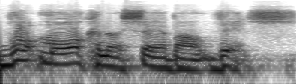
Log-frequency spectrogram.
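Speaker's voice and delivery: slow, scornful, dismissive, can't-be-bothered tone. Retelling a test candidate pushing the pictures away: imitating a dismissive candidate. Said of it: "she just said it in this kind of way that was like".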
